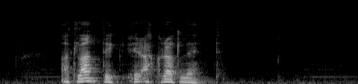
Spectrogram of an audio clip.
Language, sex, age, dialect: Faroese, male, 36-60, Suðurstreymoy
